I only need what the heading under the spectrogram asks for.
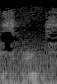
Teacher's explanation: Actually, you know, nobody really knows how classical Tibetan was pronounced, but I think people speculate that there was probably an epenthetic schwa between the ba and the other consonants here. So something like beskrup.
